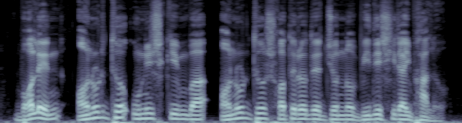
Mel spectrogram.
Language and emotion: Bengali, neutral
